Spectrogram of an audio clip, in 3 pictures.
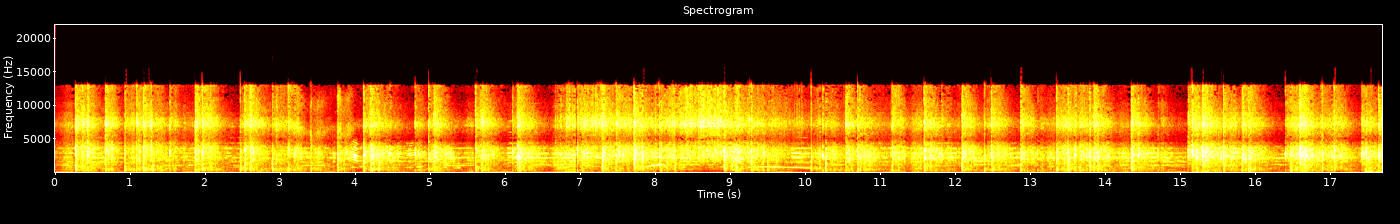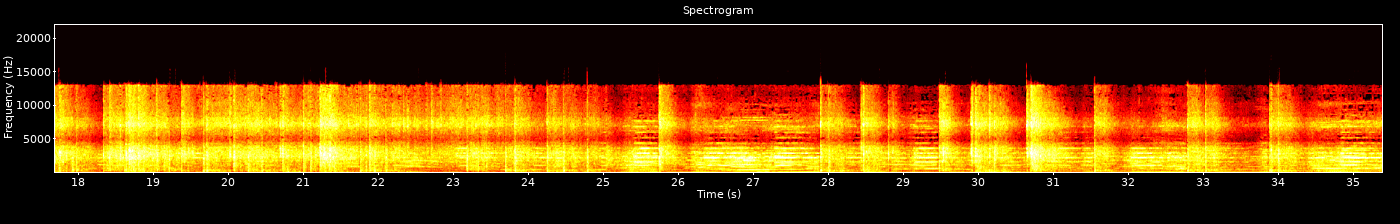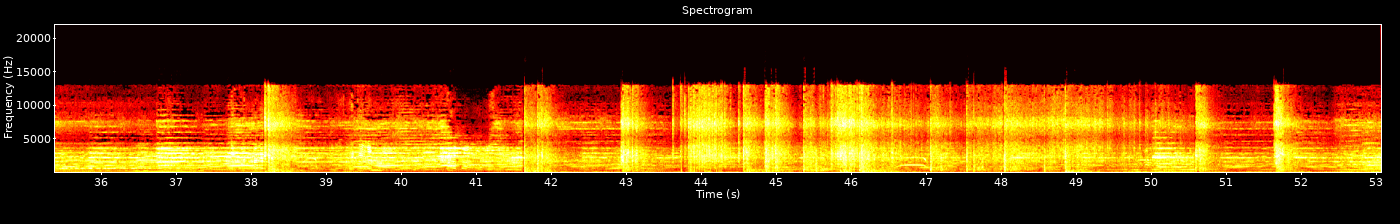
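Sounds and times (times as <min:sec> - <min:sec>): fireworks bangs and crackles: 0:00.0 - 0:40.6, 0:41.5 - 0:53.0
music with heavy bass: 0:00.0 - 0:53.0
falling firework whistle: 0:06.1 - 0:11.3, 0:43.0 - 0:49.3.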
